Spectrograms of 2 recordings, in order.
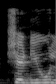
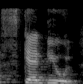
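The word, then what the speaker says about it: schedule: Common words है कि शेड्यूल है, हम ये चीज बोल देते हैं बट एक्चुअली इस वर्ड को बोला जाता है स्केड्यूल।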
